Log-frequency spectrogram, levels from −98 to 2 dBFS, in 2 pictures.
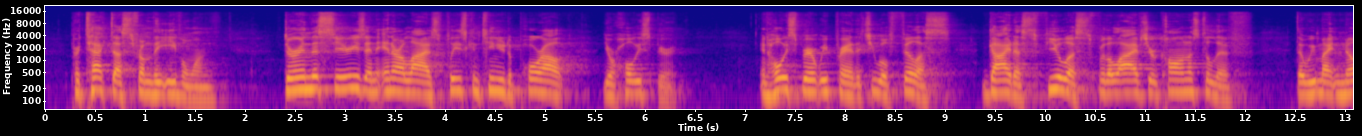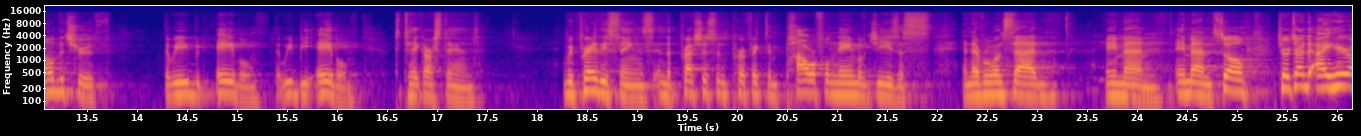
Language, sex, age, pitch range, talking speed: English, male, 30-49, 145-205 Hz, 185 wpm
